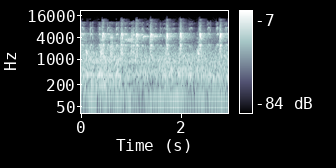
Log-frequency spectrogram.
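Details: At a great spotted woodpecker nest hole with nestling and parent: regularly spaced, short, high, squeaky calls roughly every third of a second, some notes slightly louder, with soft background hiss.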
